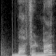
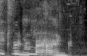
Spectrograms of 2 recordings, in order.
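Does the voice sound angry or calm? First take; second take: calm; angry. First: It is said calmly, as a question. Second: It is said angrily, as an exclamation.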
